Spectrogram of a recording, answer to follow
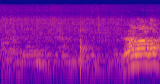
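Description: Steady hiss of water spraying from a garden hose onto an elephant's hide. A single click about a second in, then a loud voice cuts in near the end.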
